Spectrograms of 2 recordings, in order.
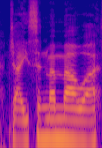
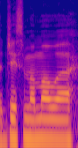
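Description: First: Very slow put-on character voice; slow deli man impersonation; Jason Momoa. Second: Said in the usual way. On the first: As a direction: drag the name out in character. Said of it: "It's me, Jason Momoa".

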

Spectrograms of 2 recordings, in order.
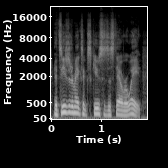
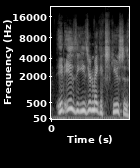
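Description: First: Said in the usual way. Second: "is" punched high; stress on IS. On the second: Real, not acted. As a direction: agree firmly, lifting the word "is". Agrees emphatically with the comment read.

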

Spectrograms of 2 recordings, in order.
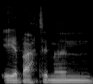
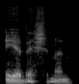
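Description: First: "Iabatiman" with a "t" in place of "sh"; alternative name pronunciation. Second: "Iabishiman" with a "sh" in the middle; own name pronunciation. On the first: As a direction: say "Iabatiman", a hard "t" in the middle. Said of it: "I've heard people say Iabatiman". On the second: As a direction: say "Iabishiman", the third syllable starting "sh". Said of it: "that's how I pronounce it anyway". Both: Shown as a demonstration.

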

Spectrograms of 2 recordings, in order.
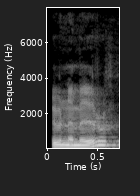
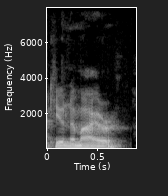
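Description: First: Unemur said the Swedish way, ending in -ur; Swedish pronunciation. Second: Unemeyer said the English way, ending like "meyer"; English pronunciation. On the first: Guest showing host his surname, Swedish pronunciation. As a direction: say Unemur as Swedes pronounce it. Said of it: "In Swedish, I pronounce it". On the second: Guest giving his surname's English form, English pronunciation. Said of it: "but in English, it usually becomes". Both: Shown as a demonstration.

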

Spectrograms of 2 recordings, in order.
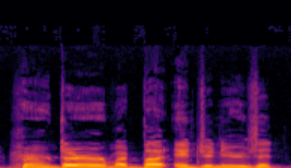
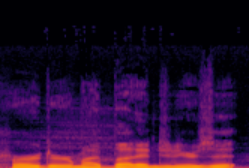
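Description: First: High pitched silly voice; goofy voice. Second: Said in the usual way. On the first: Pretend. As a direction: squeak it like a dimwit.

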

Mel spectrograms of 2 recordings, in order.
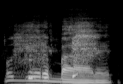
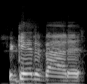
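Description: First: A drawn-out New York wiseguy "Forget about it"; slow mafia tough guy impression; slow New York accent. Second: A light New York wiseguy "Forget about it"; hint of a mafia tough guy; New York mobster accent. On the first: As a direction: stretch "Forget about it" like a lazy mobster. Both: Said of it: "repeating mobster catchphrase".

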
